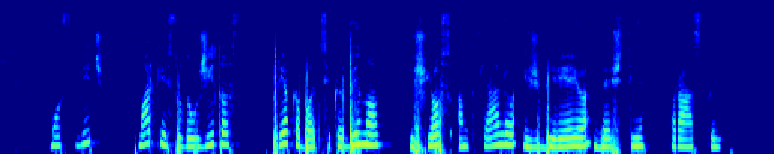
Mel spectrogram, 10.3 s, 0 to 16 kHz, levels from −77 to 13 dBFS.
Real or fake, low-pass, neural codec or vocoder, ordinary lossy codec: real; 14.4 kHz; none; MP3, 48 kbps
